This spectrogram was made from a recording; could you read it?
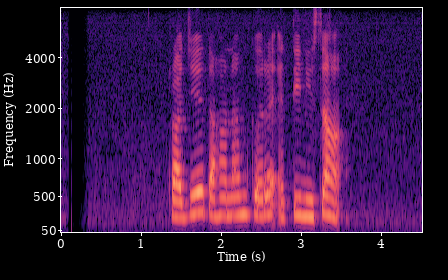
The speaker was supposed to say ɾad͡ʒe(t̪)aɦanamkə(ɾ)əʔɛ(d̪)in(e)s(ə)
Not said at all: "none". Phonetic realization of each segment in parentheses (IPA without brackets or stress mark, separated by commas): t̪, ɾ, t̪, i, a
